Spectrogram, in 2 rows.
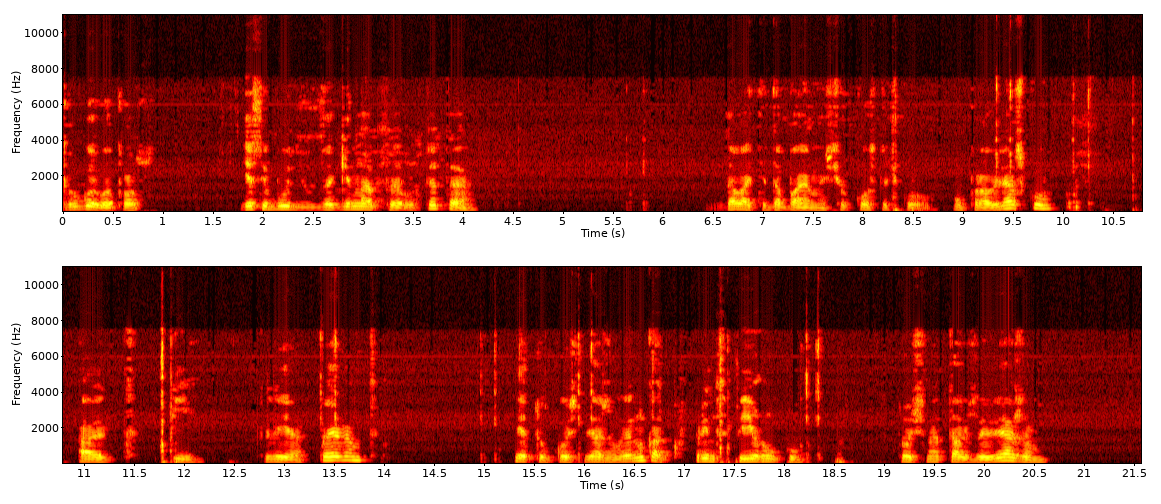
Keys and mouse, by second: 5.5 click, 8.4 e, 10.0 click, 14.9 click, 15.9 shift+click.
